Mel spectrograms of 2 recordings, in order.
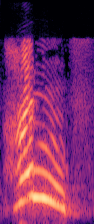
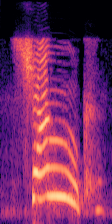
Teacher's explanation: तो प्रश्वास जो है वो वायु नाक से बाहर निकलती है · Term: अनुस्वार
